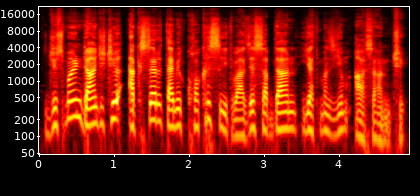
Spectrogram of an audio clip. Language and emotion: Kashmiri, neutral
